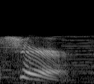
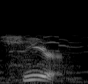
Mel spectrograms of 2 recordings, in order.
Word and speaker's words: Cher: They pronounce it like it's S-H-A-R-E. You ever hear people say Cher? – It is pronounced Cher. – It's Cher. – S-H-A-R-E. – Cher. – Out of here. – Cheryl. Cher. Cheryl. Cher. Not Cher. I used to work with a guy who pronounced it Cheer.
